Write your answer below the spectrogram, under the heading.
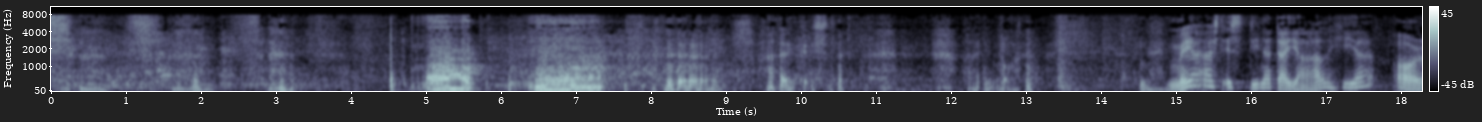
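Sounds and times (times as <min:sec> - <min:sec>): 
laughter: 0:00.0 - 0:04.3, 0:04.9 - 0:14.4
murmuring sound: 0:00.0 - 0:14.8
speech: 0:00.4 - 0:02.2, 0:02.9 - 0:03.4, 0:08.2 - 0:11.3, 0:14.5 - 0:18.2
person imitating donkey bray: 0:04.9 - 0:05.8.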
